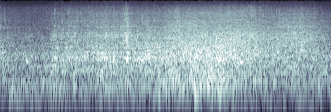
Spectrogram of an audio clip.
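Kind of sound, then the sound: nature, gentle ocean waves breaking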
